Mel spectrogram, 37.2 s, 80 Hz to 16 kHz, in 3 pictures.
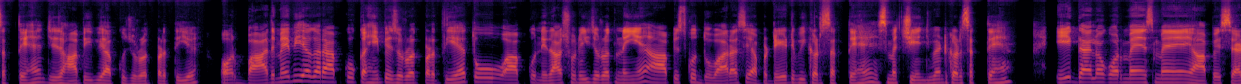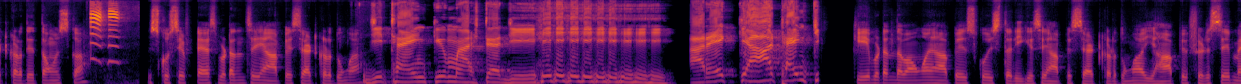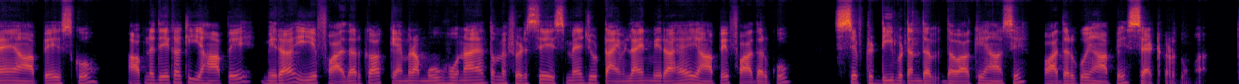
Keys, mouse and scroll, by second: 10.3 middle click, 11.0 middle click, 12.6-13.1 drag, 13.3 space, 13.7 click, 13.7 space, 15.1 shift+s, 15.9 space, 17.7 middle click, 20.6 space, 21.3 k, 21.9 click, 25.9-27.3 drag, 28.4 click, 30.5 middle click, 32.5 click, 33.8 shift+d.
